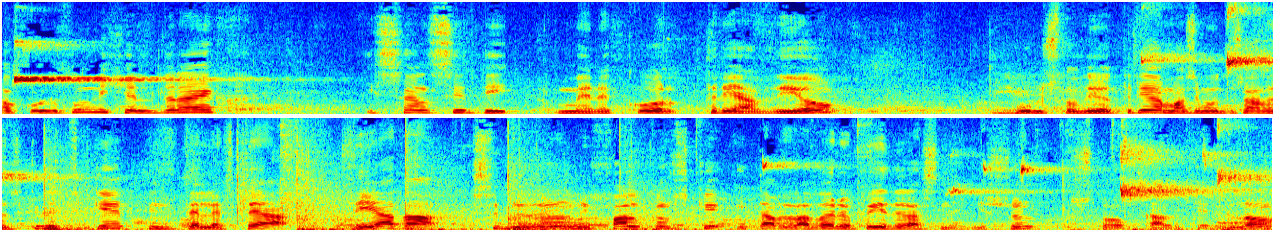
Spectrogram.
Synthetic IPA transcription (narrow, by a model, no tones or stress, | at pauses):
ɐko̞luθunːiçeld̪ɾɐjx | isɐnsit̪i | meɾeko̞ɾt̪ɾiɐðio̞ | bulst̪o̞ðio̞t̪ɾiɐmɐzimut̪isɐθeskɾit͡si̥ce̞t̪ind̪e̞le̞ft̪eɐðiɐðɐsimbliɾo̞nunifɐlko̞nsce̞ʔit̪ɐvlɐðo̞ɾio̞piːðenθɐsine̞çisun | st̪o̞kɐloce̞ɾilo̞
